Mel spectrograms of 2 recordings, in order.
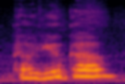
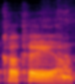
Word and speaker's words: Kokuyo: Koyuko, how you say it? Kokuyo.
